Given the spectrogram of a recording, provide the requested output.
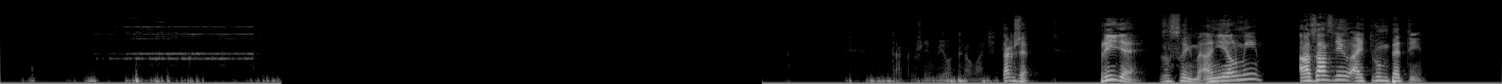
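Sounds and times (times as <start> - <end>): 
mobile phone ringing with a bright tonal ringtone: 1.0 - 2.7
speech: 10.0 - 10.4, 11.0 - 14.3.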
